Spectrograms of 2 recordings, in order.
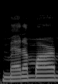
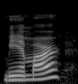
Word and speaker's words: Myanmar: they have that conflict in let me not mispronounce this manimar miramar myanmar myanmar now and people are looking at the states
